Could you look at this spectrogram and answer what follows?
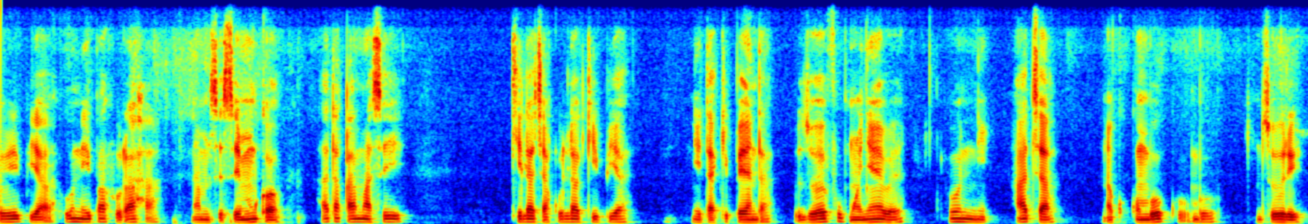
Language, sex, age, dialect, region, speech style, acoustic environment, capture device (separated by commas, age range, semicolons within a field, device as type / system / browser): Swahili, male, 25-34, Kenya - Nairobi Sheng-influenced, Kenya, relaxed, silence, mobile / Linux / Chrome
